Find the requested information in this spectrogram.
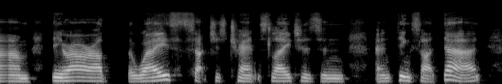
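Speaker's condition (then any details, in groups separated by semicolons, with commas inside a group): No condition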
